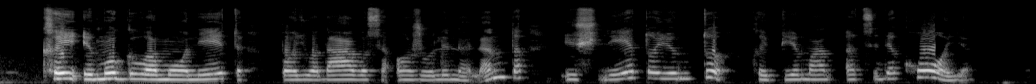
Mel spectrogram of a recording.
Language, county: Lithuanian, Vilnius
